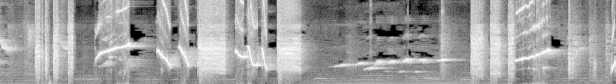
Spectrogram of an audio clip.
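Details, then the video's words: White-rumped shama singing loudly in aggressive fighter style: sharp upswept whistles between loud clicks and bursts, then a soft high warble and more abrupt whistled notes. "murai batu bergaya agresif burung fighter suara keras tembakan jitu"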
